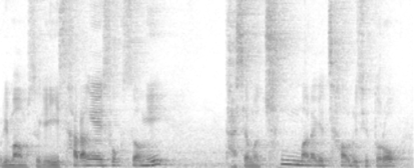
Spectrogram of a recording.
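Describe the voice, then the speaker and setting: A man's voice: fairly high pitch, sing-song, moderate pace, gravelly, darkish tone, reverberant, slight background noise. A man preaching a sermon as pastor of a church, earnest and exhorting, with chuckles and quoted asides. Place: church sanctuary.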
